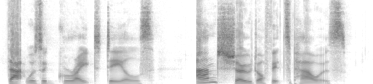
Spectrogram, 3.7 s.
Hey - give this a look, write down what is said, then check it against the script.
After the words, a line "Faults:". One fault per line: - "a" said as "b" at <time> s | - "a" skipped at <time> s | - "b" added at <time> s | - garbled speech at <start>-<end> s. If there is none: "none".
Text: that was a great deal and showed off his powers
that was a great deals and showed off its powers
Faults:
- "deal" said as "deals" at 1.0 s
- "his" said as "its" at 2.7 s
